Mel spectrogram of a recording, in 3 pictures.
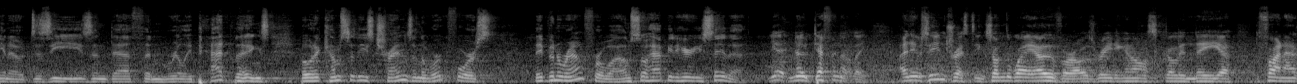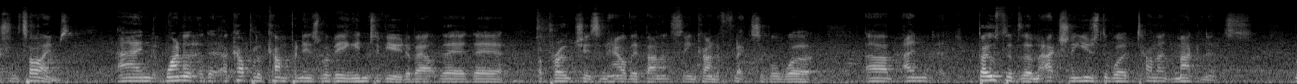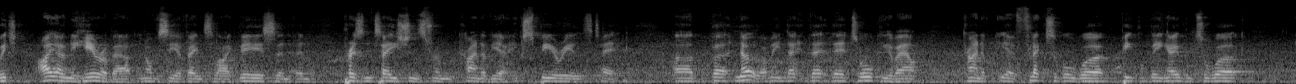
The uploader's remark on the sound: HR Happy Hour - LIVE from the 2023 HR Technology Conference. Join us LIVE from the HR Technology Conference in Las Vegas!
